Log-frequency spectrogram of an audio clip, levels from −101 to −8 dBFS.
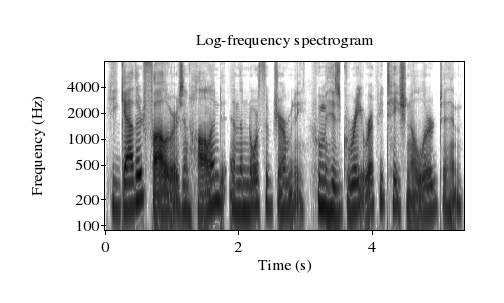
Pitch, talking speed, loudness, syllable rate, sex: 160 Hz, 190 wpm, -21 LUFS, 5.7 syllables/s, male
